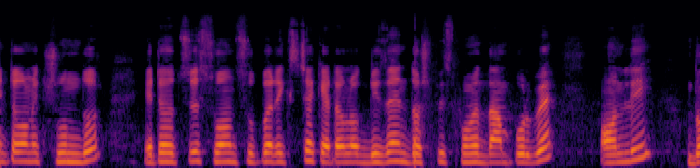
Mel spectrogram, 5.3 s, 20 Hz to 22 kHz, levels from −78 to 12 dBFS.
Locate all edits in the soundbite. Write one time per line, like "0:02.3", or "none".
none

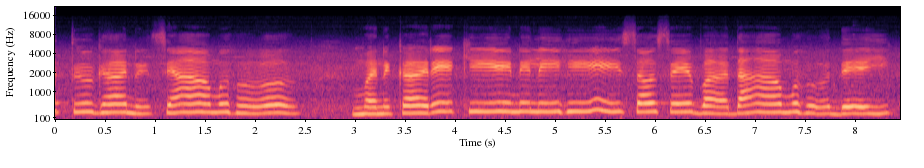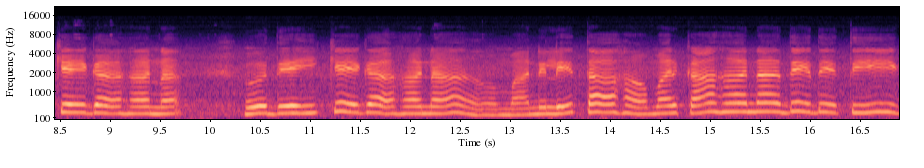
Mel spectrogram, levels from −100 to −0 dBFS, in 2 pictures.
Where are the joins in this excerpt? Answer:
none

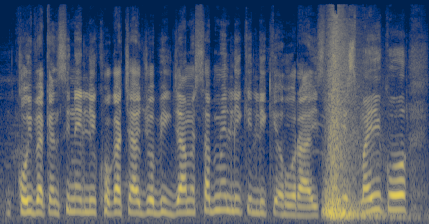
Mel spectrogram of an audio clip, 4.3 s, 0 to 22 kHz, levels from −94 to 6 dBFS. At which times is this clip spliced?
0:03.4

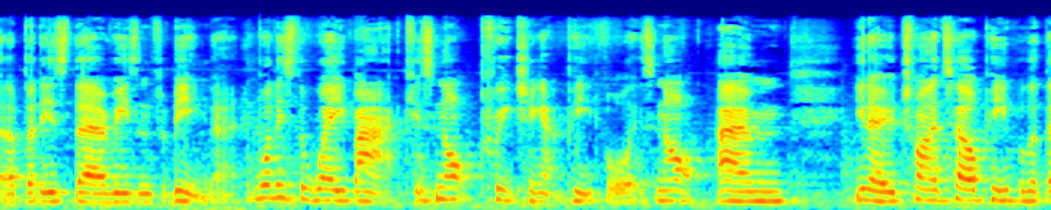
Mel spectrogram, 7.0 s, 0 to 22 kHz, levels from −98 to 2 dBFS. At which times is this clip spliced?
0:01.6
0:02.8

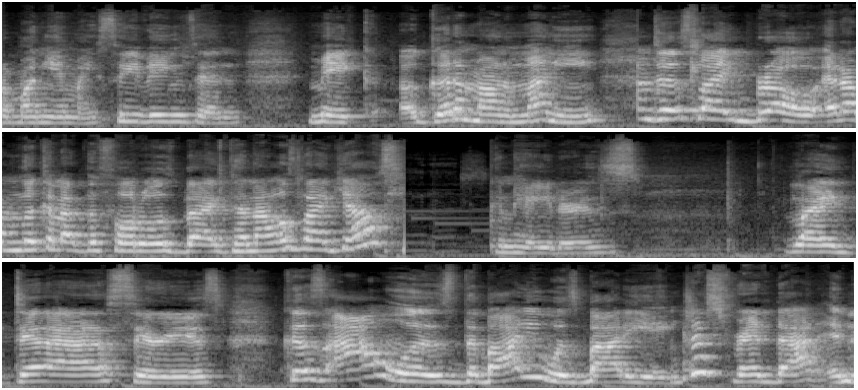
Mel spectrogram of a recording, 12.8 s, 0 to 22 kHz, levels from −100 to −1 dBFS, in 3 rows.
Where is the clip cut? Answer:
0:03.1
0:11.9

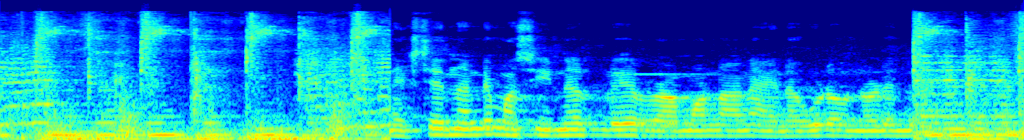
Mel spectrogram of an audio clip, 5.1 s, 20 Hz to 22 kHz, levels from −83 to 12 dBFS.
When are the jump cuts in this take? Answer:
0:02.0

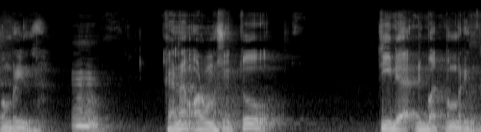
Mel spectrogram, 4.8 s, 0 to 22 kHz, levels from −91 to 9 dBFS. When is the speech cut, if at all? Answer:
none

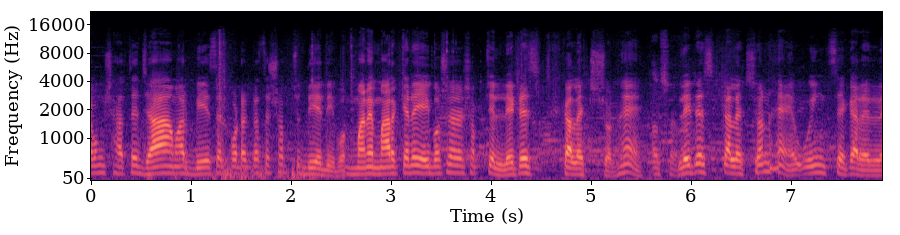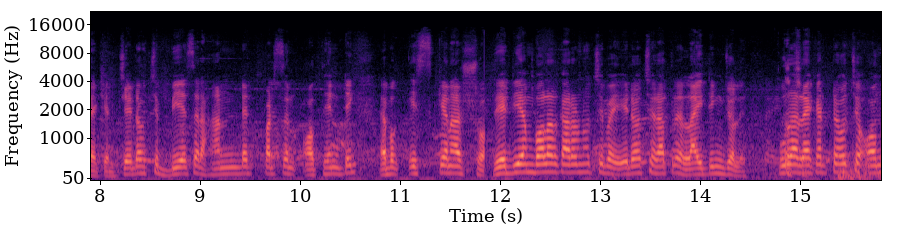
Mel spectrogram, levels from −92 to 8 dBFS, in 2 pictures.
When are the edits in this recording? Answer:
0:02.6
0:11.9

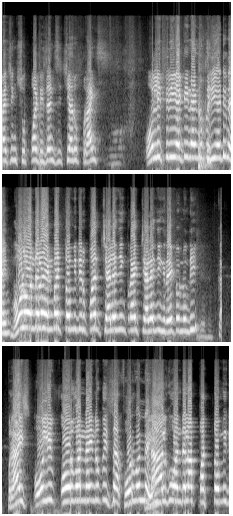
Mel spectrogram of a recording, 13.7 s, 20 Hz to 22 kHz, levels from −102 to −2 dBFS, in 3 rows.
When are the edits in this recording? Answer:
0:08.8

